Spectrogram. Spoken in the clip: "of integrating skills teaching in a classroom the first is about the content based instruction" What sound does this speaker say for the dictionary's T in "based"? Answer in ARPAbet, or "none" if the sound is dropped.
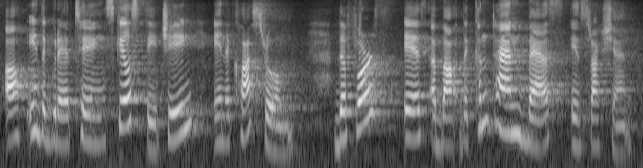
none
